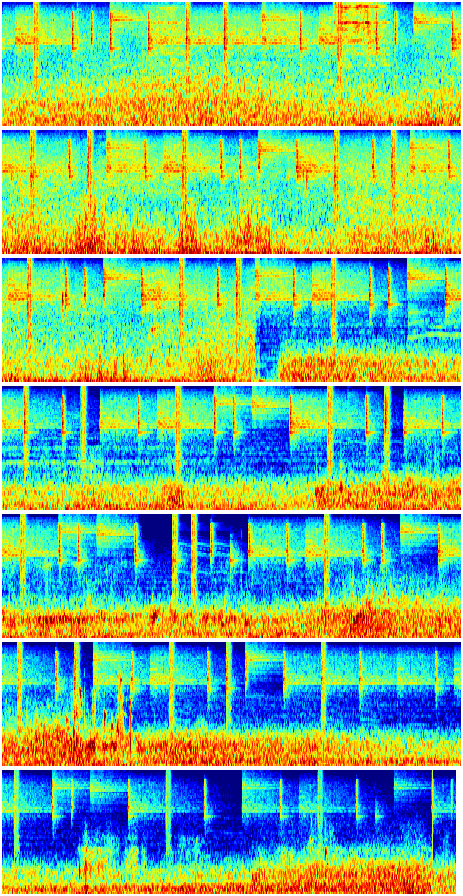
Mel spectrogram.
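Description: Muffled, rumbling water noise from a camera held under the surface of a rock pool, with scattered sharp clicks.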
